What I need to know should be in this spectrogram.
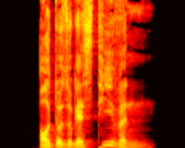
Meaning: inflection of autosuggestiv: 1. strong genitive masculine/neuter singular 2. weak/mixed genitive/dative all-gender singular 3. strong/weak/mixed accusative masculine singular 4. strong dative plural
- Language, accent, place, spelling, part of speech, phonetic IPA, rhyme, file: German, Germany, Berlin, autosuggestiven, adjective, [ˌaʊ̯tozʊɡɛsˈtiːvn̩], -iːvn̩, De-autosuggestiven.ogg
